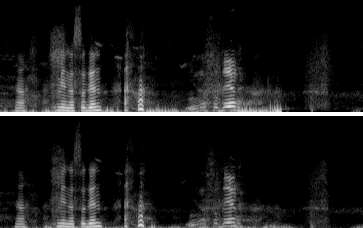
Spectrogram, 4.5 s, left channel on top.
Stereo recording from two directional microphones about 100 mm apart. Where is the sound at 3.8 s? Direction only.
40° right (ahead or behind).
